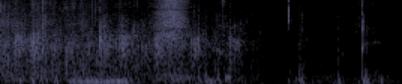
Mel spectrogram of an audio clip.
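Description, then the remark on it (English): A church audience at Harvest claps together for the people being added to the church, a dense, steady burst of applause that lasts about two seconds, then quickly dies away to a few scattered, isolated claps. “Why don't you just give a clap, and we're thankful for the people that are being added to our church.”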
